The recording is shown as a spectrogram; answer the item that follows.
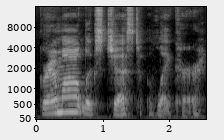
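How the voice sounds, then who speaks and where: A woman's voice: lowish voice, animated, takes it slowly, a little mellow. A woman teacher reading a picture book aloud to children, telling it expressively and adding playful, chatty asides about the pictures. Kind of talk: animated read-aloud storytelling with casual asides.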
